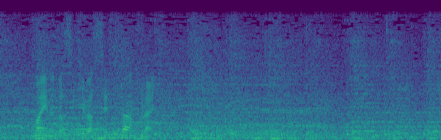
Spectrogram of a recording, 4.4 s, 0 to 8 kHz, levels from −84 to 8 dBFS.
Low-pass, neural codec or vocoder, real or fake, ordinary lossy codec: 7.2 kHz; none; real; none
